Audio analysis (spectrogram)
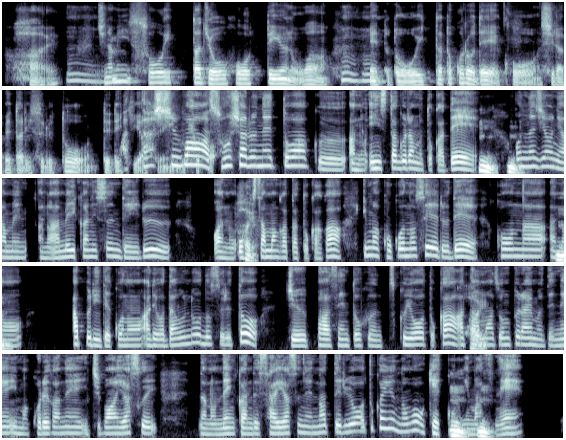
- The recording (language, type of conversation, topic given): Japanese, podcast, ネット通販で賢く買い物するには、どんな方法がありますか？
- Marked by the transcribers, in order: other noise; tapping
